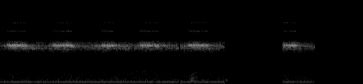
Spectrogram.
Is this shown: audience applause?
no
